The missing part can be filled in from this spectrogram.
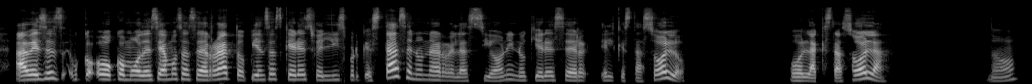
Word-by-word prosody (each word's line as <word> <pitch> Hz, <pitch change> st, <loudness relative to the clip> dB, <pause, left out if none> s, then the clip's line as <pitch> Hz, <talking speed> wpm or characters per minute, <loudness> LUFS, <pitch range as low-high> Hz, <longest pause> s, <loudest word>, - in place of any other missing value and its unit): a -, -, +9 dB
veces, 245 Hz, +5 st, +3 dB
o 230 Hz, -, -15 dB, 0.2 s
o 230 Hz, -2 st, +2 dB
como 215 Hz, -3 st, +1 dB
decíamos 225 Hz, +3 st, +2 dB
hace 225 Hz, -3 st, +2 dB
rato, 225 Hz, -1 st, +5 dB
piensas 235 Hz, +3 st, -4 dB
que 225 Hz, -, 0 dB
eres 225 Hz, +1 st, 0 dB
feliz 205 Hz, +1 st, -8 dB
porque 215 Hz, -, -11 dB
estás 335 Hz, +2 st, +5 dB
en 300 Hz, -, -4 dB
una 215 Hz, -3 st, -3 dB
relación, 170 Hz, -1 st, -6 dB
y 230 Hz, -, -9 dB
no 190 Hz, -1 st, -11 dB
quieres 195 Hz, +1 st, -5 dB
ser 185 Hz, -2 st, -4 dB
el 180 Hz, 0 st, -13 dB
que 165 Hz, -, -15 dB
está 150 Hz, -2 st, -9 dB
solo 280 Hz, -, 0 dB, 1.1 s
o 175 Hz, 0 st, -3 dB
la 150 Hz, -3 st, +1 dB
que -, -, -16 dB
está -, -, -2 dB
sola -, -, 0 dB, 0.9 s
¿no? 195 Hz, +9 st, -15 dB
215 Hz, 180 wpm, -24 LUFS, 185-230 Hz, 1.1 s, a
